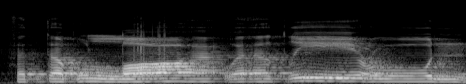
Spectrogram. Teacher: നിസ്ബിയായ അഥവാ മൂന്നാമത്തെ ലെവലിലുള്ള തഫ്ഖീം ദമ്മായതുകൊണ്ട് ഇസ്തിഅലാന്റെ അക്ഷരങ്ങളിൽ പെട്ടതാണ് ഖാഫ്. ഫത്തഖൂ എന്നതിലെ വാവ് ഇൽതിഖാഉ സാക്കിനീൻ പരിഹരിക്കാൻ വേണ്ടി ഒഴിവാക്കുന്നു. അല്ലാഹ് എന്ന ഇസ്മുൽ ജലാലയിലെ ലാമിനെ തഫ്ഖീം ചെയ്ത് തടിപ്പിക്കണം.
